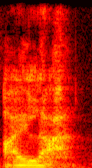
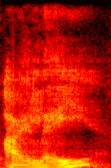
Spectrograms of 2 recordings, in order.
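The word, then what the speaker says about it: Islay: the back and this is how you you pronounce Ila you very very often hear iay and from time to time I'm tending to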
